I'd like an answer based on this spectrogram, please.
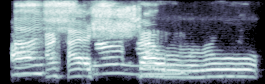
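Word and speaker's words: الشَّرُّ: Nah, di sini berarti synya harus kita tahan sedikit lagi ya. Sekali lagi coba. Asyaru asarru. Nah, jadi harus ditahan sedikit lagi huruf syinnya ya, jangan terlalu terburu-buru.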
